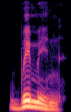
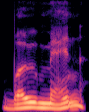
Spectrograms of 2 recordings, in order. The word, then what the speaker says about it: women: Then if we take the plural, we change it completely and we make that women, not wo men, but women. They both sound like an I.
